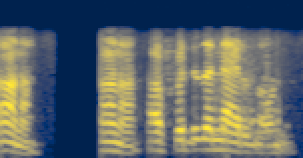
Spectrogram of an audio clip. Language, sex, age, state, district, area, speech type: Malayalam, female, 60+, Kerala, Alappuzha, rural, conversation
